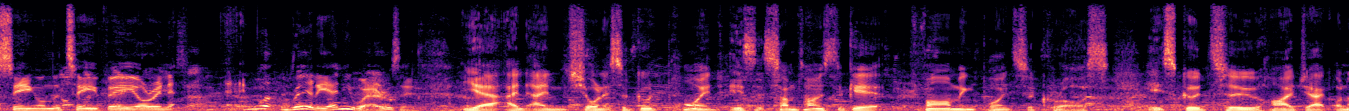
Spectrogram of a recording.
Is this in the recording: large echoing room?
no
